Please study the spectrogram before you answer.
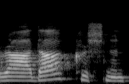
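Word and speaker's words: Radhakrishnan: correct yes that's correct it's Radha Krishnan four syllables but people call me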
